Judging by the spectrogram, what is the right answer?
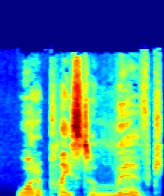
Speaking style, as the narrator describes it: Kitty exclaimed

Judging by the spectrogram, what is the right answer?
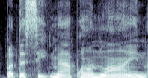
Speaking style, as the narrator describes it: I pleaded

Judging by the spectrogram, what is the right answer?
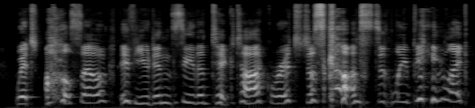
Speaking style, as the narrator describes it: Edward chuckles

